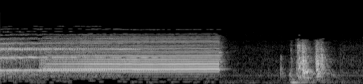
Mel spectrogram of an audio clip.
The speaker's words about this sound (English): I got her home address out of the book and went out there. She lived in a nice enough house out on the east side of town. I rang the doorbell.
